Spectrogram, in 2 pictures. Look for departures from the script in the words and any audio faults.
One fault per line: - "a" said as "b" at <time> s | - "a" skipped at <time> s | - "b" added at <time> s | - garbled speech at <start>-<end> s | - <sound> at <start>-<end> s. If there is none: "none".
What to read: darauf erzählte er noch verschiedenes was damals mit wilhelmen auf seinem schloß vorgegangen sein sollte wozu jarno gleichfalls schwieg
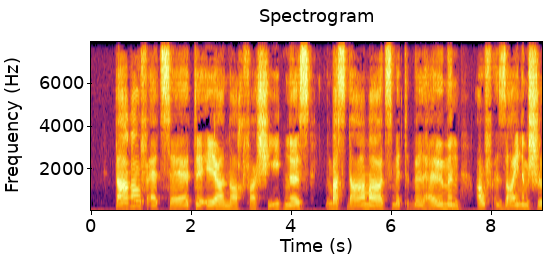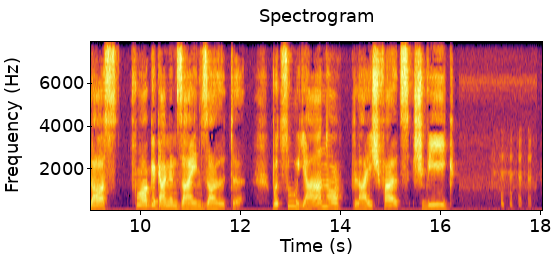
- laugh at 17.0-17.9 s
